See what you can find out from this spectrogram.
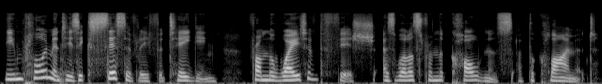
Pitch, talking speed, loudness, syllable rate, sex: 190 Hz, 200 wpm, -21 LUFS, 5.6 syllables/s, female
